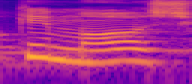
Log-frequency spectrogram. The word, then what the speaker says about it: Quemos: Moabe, que era uma nação que confiava em suas obras, em suas riquezas e no seu falso deus Quemos ou Quemosh, como se fala em hebraico, né?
